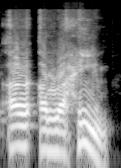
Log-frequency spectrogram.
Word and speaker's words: Ar-Rahim: They say Ar-Rahim because this is how it's pronounced, but the fact it is Al-Rahim, Al-Rahman, Al-Aziz, Al-Muhaymin, etc.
